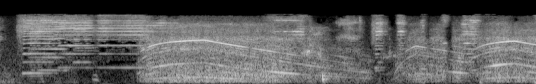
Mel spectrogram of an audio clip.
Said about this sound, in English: We can play Texas country. Yeah, we have a harmonica and a vacuum cleaner. Yeah, want to hear it?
